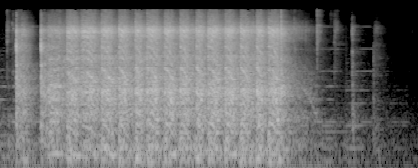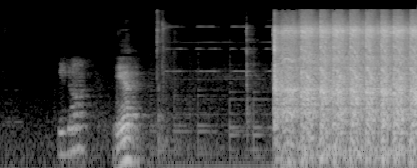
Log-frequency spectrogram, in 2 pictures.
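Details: Geo Tracker revival after gas tank install, crank attempt: starter spins the engine in an even quick chug, about two beats a second, never catching; no fuel delivery.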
